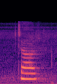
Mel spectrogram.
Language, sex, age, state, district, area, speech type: Hindi, female, 18-30, Madhya Pradesh, Chhindwara, urban, read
